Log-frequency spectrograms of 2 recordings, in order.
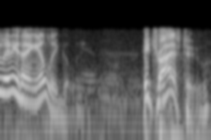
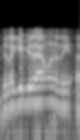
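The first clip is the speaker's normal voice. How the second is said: ordinary delivery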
